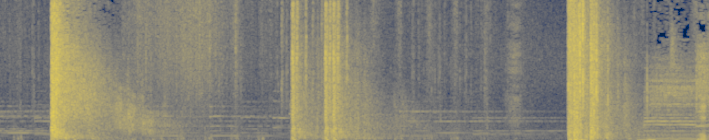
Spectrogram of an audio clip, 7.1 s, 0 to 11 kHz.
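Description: Three loud rifle shots of 7.62x39 ammunition in the DayZ video game, each a sharp crack with a long decaying tail, spaced a few seconds apart, with no talking.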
